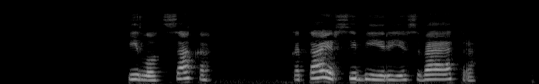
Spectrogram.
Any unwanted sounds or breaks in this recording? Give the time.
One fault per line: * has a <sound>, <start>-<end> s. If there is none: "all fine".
all fine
